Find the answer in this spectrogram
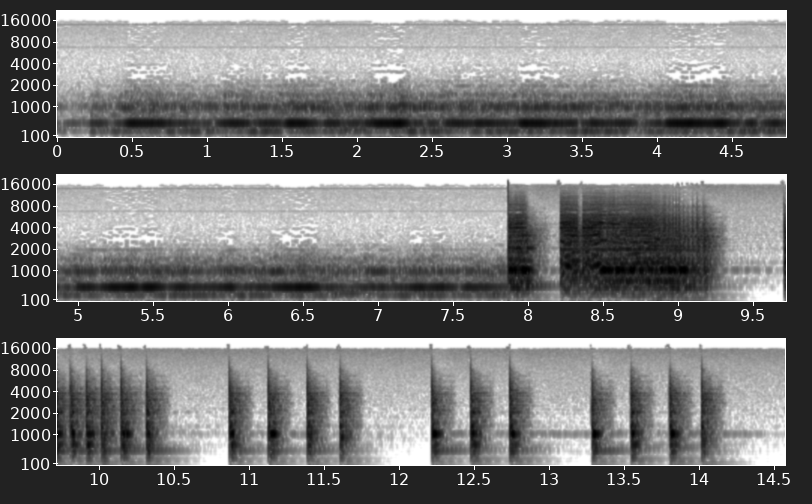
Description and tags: Making weird sounds on a modular synthesizer.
